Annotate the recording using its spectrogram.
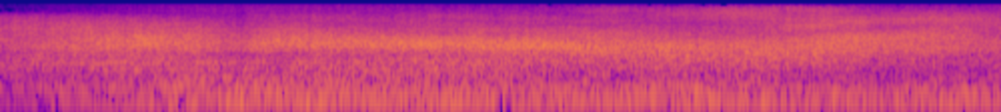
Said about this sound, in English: And just for comparison, I've got for you a recording of an airplane taking off. This is posted on YouTube by PDX Aviation, because they are not dissimilar noises.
